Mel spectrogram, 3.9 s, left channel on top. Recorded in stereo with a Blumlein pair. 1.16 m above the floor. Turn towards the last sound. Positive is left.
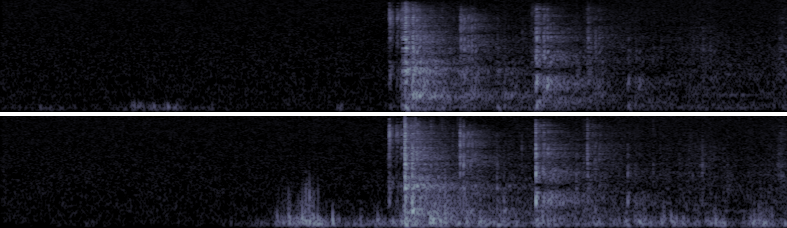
turn(degrees=-30)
